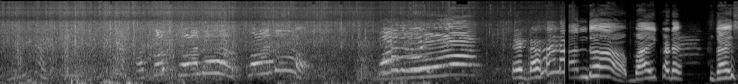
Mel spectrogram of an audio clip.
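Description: Children splash about while learning to swim with cans tied on as floats, water slapping and sloshing close by in busy bursts while kids chatter and call out throughout.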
